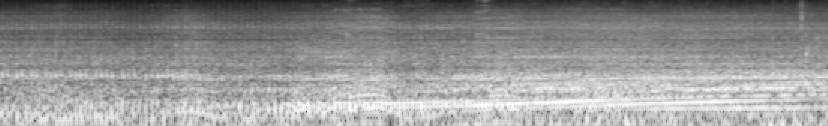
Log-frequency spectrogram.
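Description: Motorcycle engine running while riding, over a steady rush of wind and road noise. About three seconds in its pitch climbs gradually as the bike picks up speed, then holds steady.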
